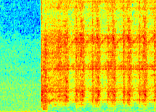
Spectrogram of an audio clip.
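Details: Bajaj single-cylinder motorcycle, first start after a full engine overhaul (the cylinder bore had worn wide, causing a rough exhaust sound): the engine catches after half a second and settles into a quick, even putter with no knocks or rattles. Clean start.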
